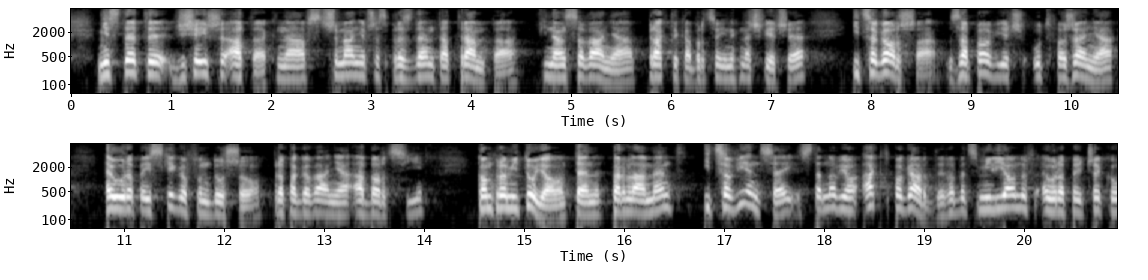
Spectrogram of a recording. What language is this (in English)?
Polish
